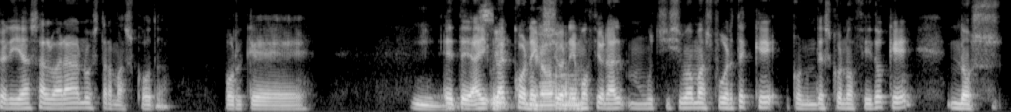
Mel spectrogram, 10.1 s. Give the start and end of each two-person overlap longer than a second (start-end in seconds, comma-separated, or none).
4.4-5.9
